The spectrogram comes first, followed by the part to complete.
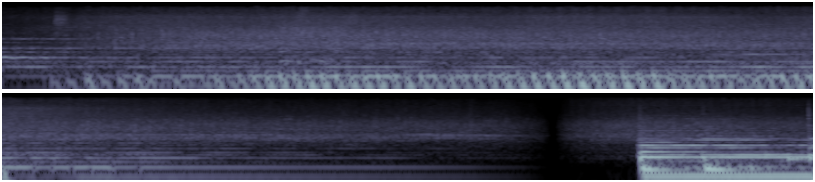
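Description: Worship music: the end of one song, a hissing wash over a low pulsing bass, swelling and then fading out to a brief silence about thirteen seconds in. The next song then starts abruptly and loudly with sustained low notes.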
